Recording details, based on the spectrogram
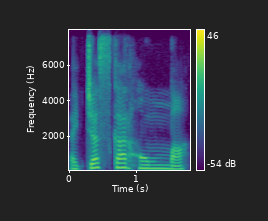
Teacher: you don't have to say the t really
